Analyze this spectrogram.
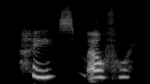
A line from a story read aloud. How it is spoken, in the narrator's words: she whimpers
